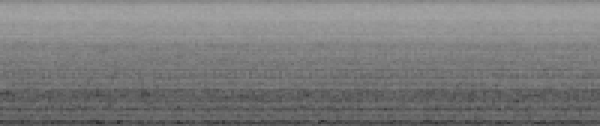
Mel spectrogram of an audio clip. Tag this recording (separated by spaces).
car dyno engine mercedes vehicle vroom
